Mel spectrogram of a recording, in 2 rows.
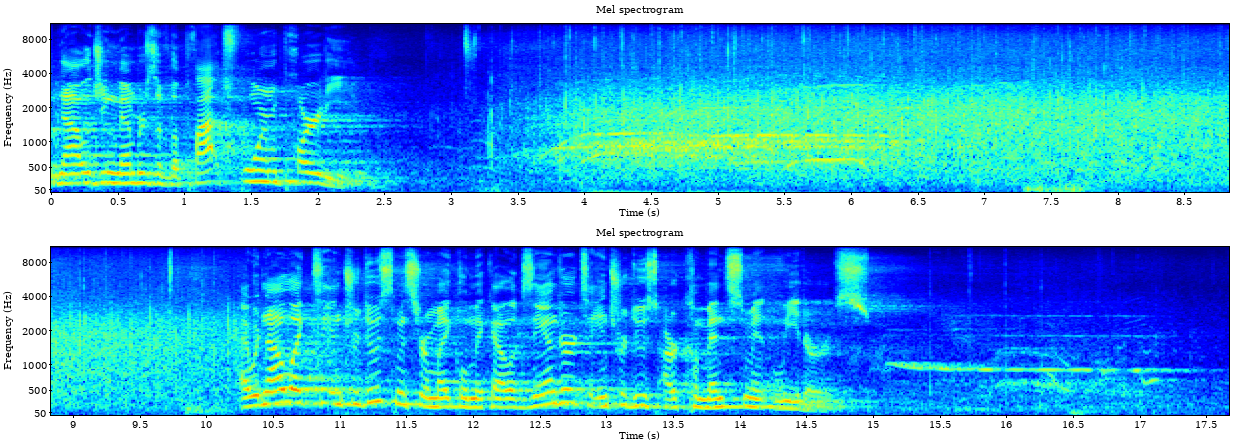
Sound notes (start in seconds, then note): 3.0 applause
